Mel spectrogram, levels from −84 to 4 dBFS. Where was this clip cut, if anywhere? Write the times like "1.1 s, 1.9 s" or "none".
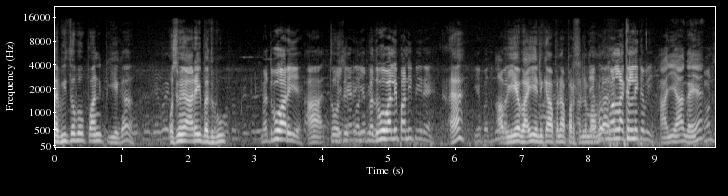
8.3 s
